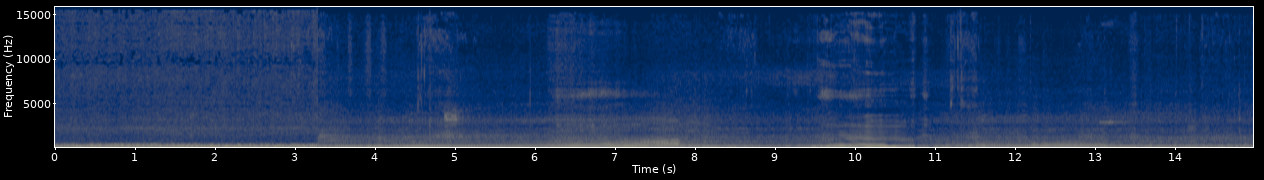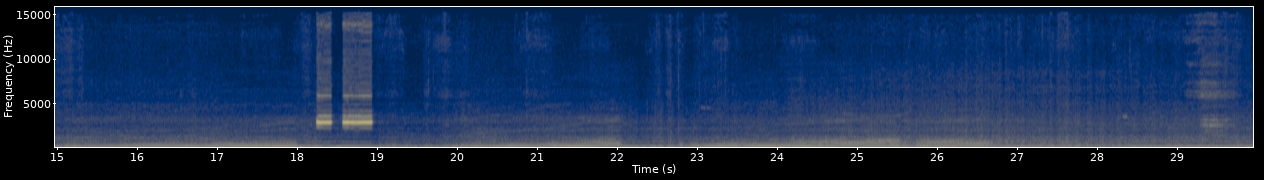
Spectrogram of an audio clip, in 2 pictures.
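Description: Suzuki Hayabusa's inline-four engine idling steadily, then, under way, its revs rising and falling again and again as it pulls through the gears and eases off. A horn beeps twice briefly a little past the middle.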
